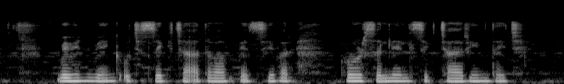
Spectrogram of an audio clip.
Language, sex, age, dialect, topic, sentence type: Maithili, male, 18-24, Eastern / Thethi, banking, statement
